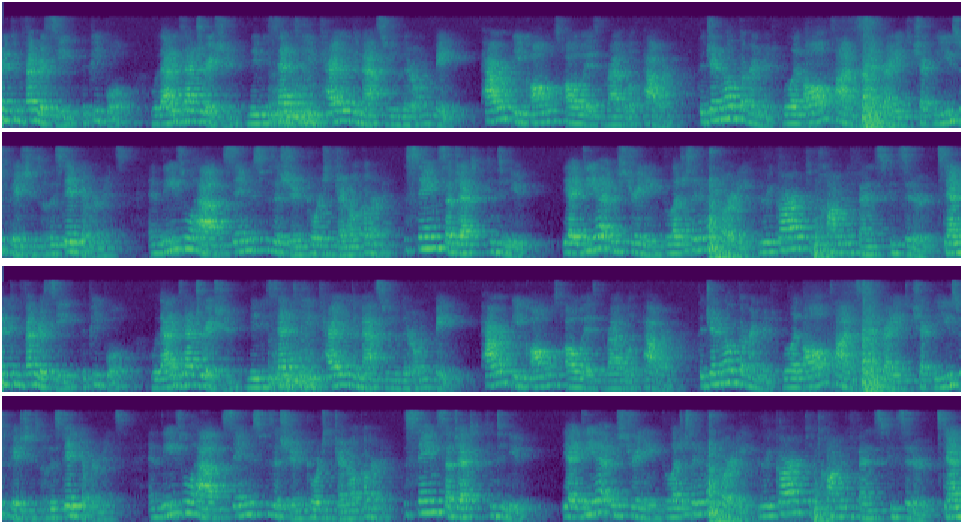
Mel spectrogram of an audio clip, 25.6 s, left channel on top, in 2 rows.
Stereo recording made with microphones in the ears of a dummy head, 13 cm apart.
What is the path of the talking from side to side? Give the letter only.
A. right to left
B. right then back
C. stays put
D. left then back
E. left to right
C.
